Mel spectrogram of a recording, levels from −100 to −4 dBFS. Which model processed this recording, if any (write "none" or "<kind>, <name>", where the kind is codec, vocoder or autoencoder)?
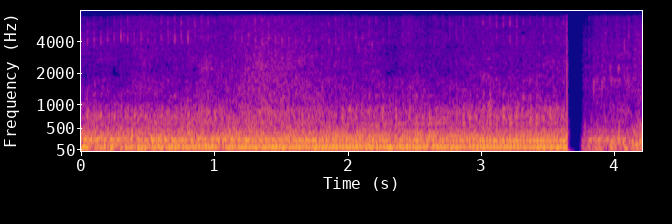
none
